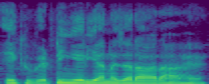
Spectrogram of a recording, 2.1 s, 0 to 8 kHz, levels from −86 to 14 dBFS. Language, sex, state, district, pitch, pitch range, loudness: Hindi, male, Bihar, Patna, 120 Hz, 115-130 Hz, -13 LUFS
